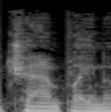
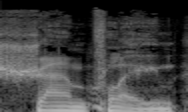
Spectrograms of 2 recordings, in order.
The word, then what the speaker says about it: Champlain: I've tended to say Champlain, and of course it is Champlain, as in Champagne.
